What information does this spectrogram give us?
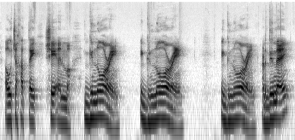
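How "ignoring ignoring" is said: normal talking voice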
